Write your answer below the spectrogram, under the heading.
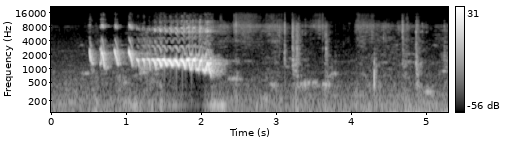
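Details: Black-naped oriole giving three or four separate sharp notes that run into a fast, grating, slightly descending rattle of around one second, followed by quiet with a few faint clicks and a low hum.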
